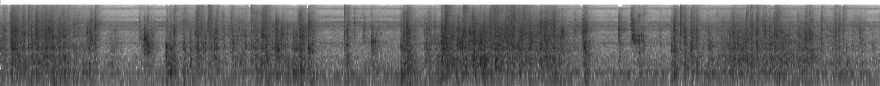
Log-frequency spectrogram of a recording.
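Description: Water bubbles at a rolling boil in a pot.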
